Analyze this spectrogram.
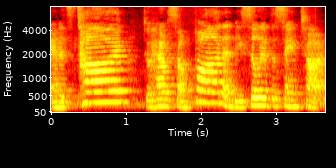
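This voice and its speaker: A woman speaks at a moderate pace. The room echoes audibly, with light background noise. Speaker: fitness instructor. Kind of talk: exercise class instruction. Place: home room. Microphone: camera far.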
